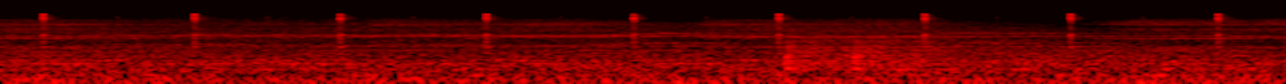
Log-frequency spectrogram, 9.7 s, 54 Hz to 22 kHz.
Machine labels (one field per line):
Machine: valve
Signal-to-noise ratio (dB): 6 dB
